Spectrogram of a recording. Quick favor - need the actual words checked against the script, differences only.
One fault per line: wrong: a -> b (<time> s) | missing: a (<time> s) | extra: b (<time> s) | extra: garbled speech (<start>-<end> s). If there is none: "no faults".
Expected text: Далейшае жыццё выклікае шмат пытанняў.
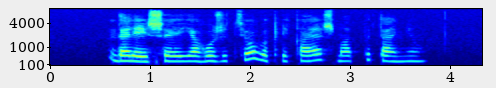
extra: яго (1.5 s)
